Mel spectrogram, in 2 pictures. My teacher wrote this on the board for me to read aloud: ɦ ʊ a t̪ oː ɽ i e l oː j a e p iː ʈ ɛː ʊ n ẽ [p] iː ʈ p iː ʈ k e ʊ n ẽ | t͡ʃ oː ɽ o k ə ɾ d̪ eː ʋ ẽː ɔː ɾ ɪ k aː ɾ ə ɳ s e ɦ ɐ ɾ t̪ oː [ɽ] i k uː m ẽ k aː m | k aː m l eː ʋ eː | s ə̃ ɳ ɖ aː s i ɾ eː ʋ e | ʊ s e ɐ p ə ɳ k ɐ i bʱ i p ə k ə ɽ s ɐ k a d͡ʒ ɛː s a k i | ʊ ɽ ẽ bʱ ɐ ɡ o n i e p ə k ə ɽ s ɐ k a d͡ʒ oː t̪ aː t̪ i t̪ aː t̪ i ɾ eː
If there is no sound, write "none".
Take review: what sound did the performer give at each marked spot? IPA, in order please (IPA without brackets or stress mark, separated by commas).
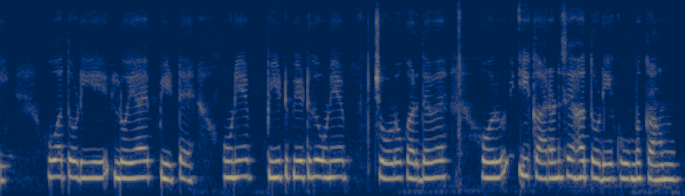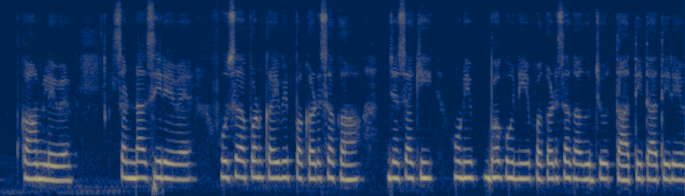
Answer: p, ɽ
